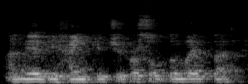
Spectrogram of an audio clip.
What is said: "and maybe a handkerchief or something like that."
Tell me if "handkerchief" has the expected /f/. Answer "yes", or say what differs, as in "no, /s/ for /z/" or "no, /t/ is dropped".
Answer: no, /p/ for /f/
